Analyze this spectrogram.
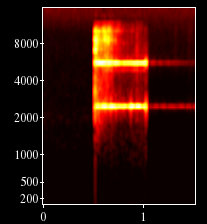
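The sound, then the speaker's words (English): A single meditation bell is struck once after a moment of silence to start a meditation sit, a bright, clear tone that rings on and slowly fades, heard alone with no voices. “So I'll start us with some bells and we'll go from there.”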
